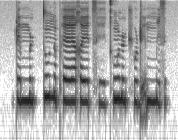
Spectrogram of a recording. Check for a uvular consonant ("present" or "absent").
present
